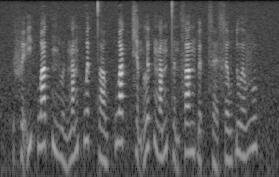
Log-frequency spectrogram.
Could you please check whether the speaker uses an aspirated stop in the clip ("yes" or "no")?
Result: no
